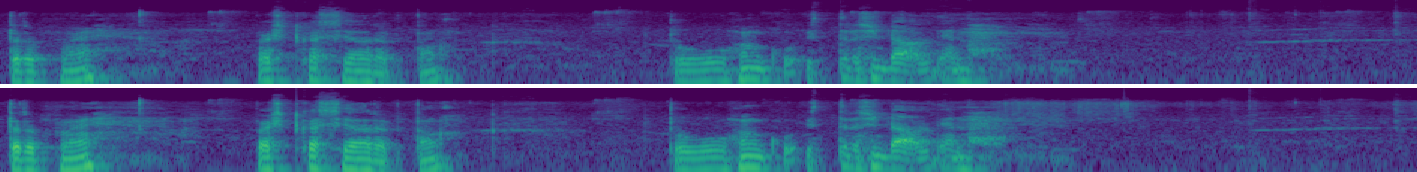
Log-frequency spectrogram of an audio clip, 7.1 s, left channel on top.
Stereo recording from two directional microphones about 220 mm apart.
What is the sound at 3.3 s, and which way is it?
Speech, 40° right (ahead or behind).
